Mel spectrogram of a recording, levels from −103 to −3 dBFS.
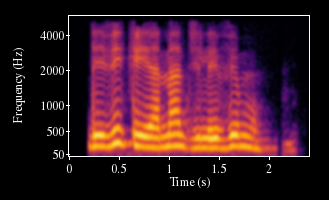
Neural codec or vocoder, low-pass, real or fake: none; 5.4 kHz; real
